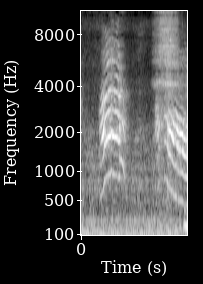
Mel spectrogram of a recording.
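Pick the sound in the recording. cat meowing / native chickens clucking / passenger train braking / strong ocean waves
cat meowing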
